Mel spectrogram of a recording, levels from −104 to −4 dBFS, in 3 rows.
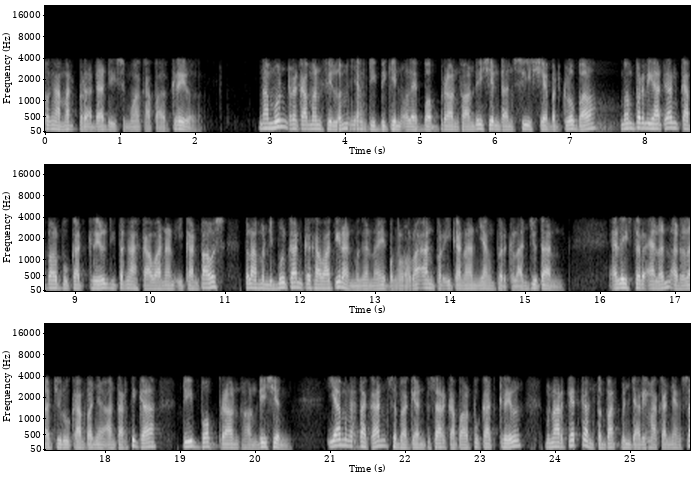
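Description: G.729 codec damage runs throughout this speech: the 8 kbit/s coder rebuilds the voice from a vocal-tract model and sparse pulses, so nothing above 4 kHz survives and the voice sounds rough and synthetic.

Processor overload crackle hits from 3.9 to 4.29 s, just before "dibikin oleh". Short audio buffers of around 10 ms repeatedly missed their deadlines and dropped to silence, leaving gritty, tearing crackle.

VoIP packet loss concealed by the speech codec follows from 7.35 to 7.67 s, just before "memperlihatkan kapal pukat krill". The decoder filled 320 ms of missing audio by extrapolating from its last pitch and filter, producing a fading smear of buzz or coloured noise.

Processor overload crackle returns from 13.3 to 13.49 s, between "telah menimbulkan kekhawatiran mengenai" and "perikanan yang berkelanjutan", again as crackle from missed buffers that fell silent.

Packet loss concealment recurs at 19.77 s (40 ms), 21.29 s (60 ms) and 25.19 s (40 ms), each a brief fading blur where the voice stays weak or distorted.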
